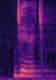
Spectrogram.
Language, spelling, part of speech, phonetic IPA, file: Belarusian, дзевяць, numeral, [ˈd͡zʲevʲat͡sʲ], Be-дзевяць.ogg
- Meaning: nine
